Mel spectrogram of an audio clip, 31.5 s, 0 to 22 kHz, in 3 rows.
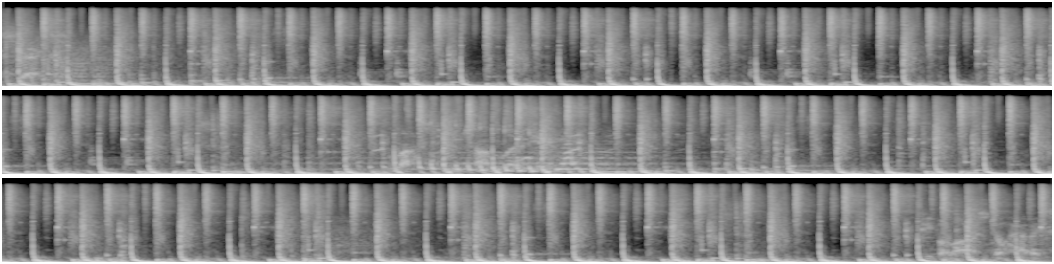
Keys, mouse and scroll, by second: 1.8 b, 10.6 g, 13.6 a, 14.9 b, 16.3 g, 24.2 a, 26.6 b, 28.3 g.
